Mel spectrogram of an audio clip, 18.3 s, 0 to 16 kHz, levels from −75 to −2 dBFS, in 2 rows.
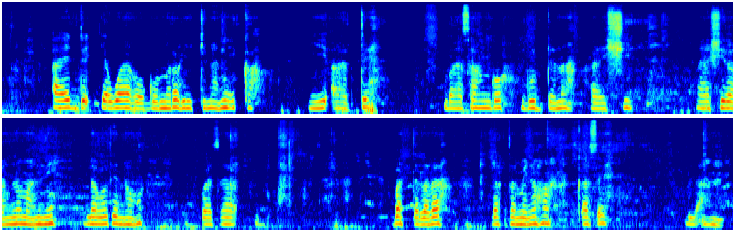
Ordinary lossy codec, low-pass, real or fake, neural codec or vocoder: AAC, 96 kbps; 14.4 kHz; fake; vocoder, 44.1 kHz, 128 mel bands, Pupu-Vocoder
